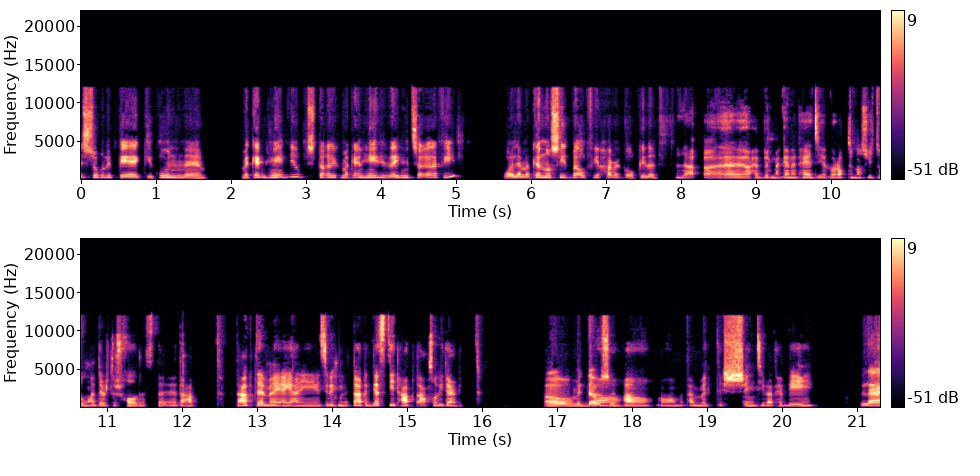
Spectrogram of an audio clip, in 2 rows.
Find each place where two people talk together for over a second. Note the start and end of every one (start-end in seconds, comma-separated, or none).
none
